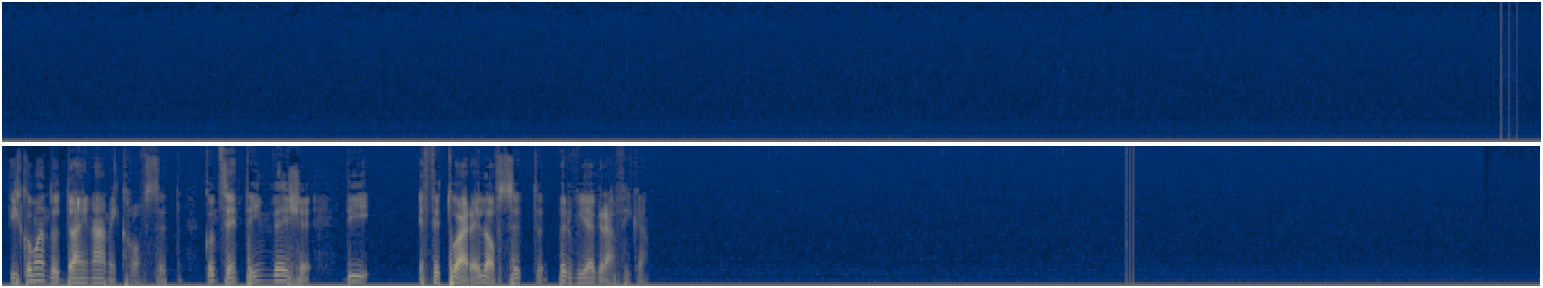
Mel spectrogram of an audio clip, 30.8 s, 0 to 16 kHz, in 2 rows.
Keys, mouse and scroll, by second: 2.3 ctrl+shift+8, 3.7 ctrl+shift+8, 5.1 ctrl+shift+9, 6.3 ctrl+shift+9, 7.5 ctrl+shift+9, 10.1 ctrl+z, 17.2 click, 21.0 click, 23.1 click, 24.7 click, 26.0 click, 27.7-30.7 drag.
